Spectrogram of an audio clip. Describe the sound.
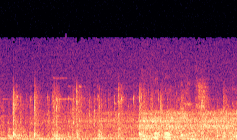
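Hooves of a horse-drawn carriage clop in a quick, steady rhythm, the regular beats fairly faint, with a louder broad rushing noise joining partway through and continuing under them.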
